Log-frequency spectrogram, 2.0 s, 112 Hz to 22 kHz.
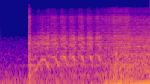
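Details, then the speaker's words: Peugeot 107 that sat unused over a year, started on jump leads: a short crank, then it catches instantly on the first turn of the key and settles into a steady idle without stumbling. Normal cold start. "please how reliable is that it's been sat for all that time and first flick of the keys"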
